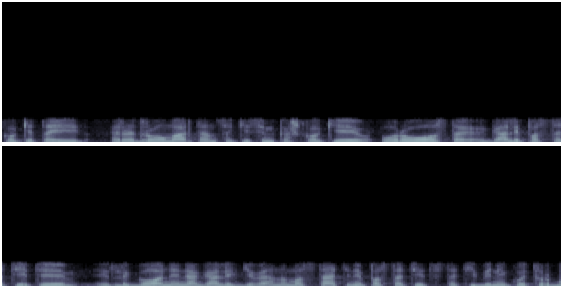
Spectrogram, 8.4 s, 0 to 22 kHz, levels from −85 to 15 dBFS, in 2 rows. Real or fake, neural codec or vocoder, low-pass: fake; codec, 16 kHz in and 24 kHz out, 1 kbps, XY-Tokenizer; 3.6 kHz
